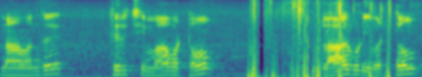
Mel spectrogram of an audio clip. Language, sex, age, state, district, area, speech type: Tamil, male, 45-60, Tamil Nadu, Tiruchirappalli, rural, spontaneous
